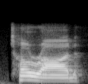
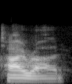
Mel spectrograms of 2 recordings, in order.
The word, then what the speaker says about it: Tyrod: fire on Taylor so for the records it's tore odd not tie-rod Oh Rafi learn not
